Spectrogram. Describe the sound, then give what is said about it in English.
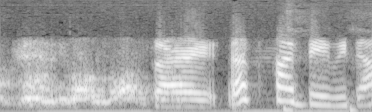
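A pet dog barks several times in quick, uneven succession, sounding slightly muffled and narrow as if over a phone line, after a short stretch of indistinct background voices. “Down, boy, down! Who's barking?”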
